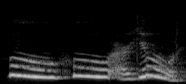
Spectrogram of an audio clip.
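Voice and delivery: high, loud hooting owl. A narrator's reading. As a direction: hoot it slowly like an owl. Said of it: "the owl said".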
